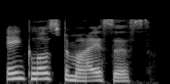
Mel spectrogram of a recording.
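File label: "ankylostomiasis", British English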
